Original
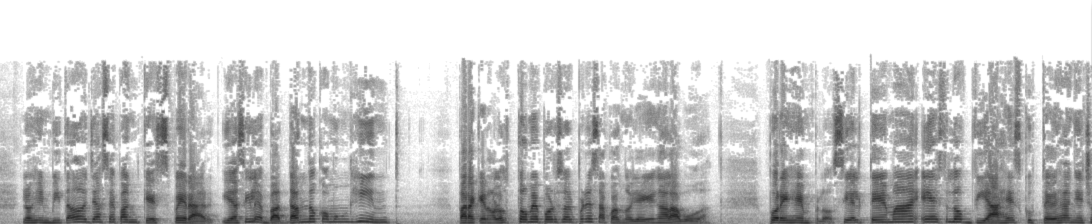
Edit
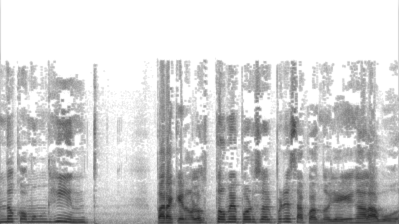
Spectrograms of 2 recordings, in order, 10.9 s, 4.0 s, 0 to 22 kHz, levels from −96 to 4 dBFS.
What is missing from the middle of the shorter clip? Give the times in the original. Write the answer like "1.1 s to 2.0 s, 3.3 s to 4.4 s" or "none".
none

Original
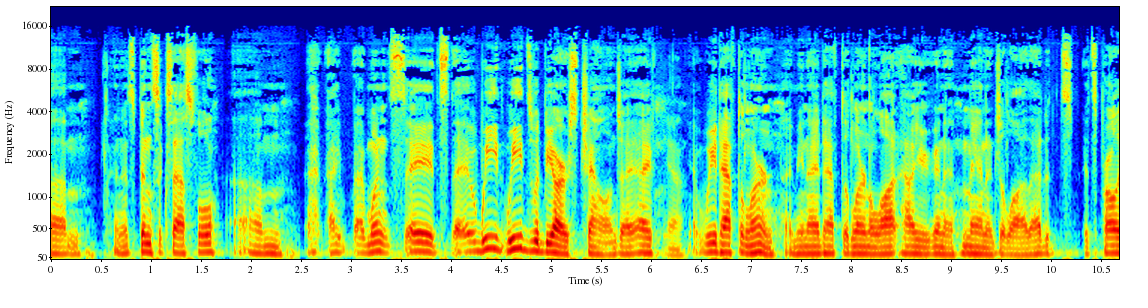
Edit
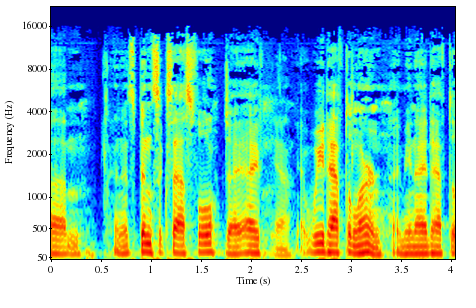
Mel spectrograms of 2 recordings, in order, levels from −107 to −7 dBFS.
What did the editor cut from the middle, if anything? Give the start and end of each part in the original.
1.7 s to 5.7 s

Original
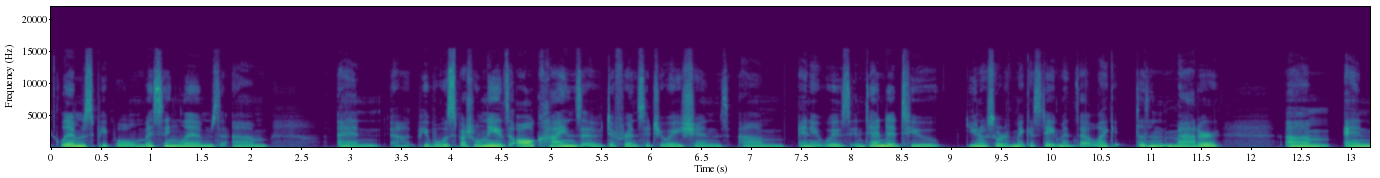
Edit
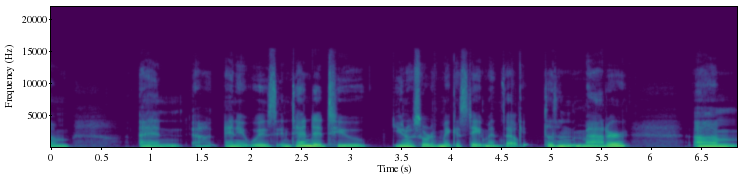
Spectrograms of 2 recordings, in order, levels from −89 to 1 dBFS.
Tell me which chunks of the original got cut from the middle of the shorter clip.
3.6 s to 7.4 s, 10.4 s to 10.6 s

